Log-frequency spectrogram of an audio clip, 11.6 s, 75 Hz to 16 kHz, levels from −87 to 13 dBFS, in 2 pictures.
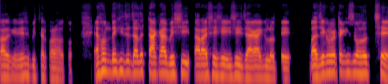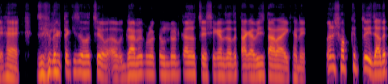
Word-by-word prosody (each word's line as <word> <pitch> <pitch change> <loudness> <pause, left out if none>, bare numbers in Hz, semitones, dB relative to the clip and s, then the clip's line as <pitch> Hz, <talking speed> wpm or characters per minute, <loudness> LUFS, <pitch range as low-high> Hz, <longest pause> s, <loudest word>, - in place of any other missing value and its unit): তাদেরকে 125 -2 0
নিয়ে 125 - -2
এসে 135 - -7
বিচার 120 0 -6
করা 110 -1 -3
হতো। - - -15 0.4
এখন 175 +3 +2
দেখি 175 0 +1
যে, - - -2
যাদের 160 +2 +1
টাকা 150 +1 +6
বেশি, 145 +2 -2 0.2
তারা 135 0 +5
এসে 140 - -3
সেই, 130 -2 +1
সেই 135 -2 +1
জায়গাগুলোতে, 115 -1 +2 0.4
বা 125 - +5
যেকোনো 155 +2 +3
একটা 165 - +1
কিছু 160 0 -3
হচ্ছে 150 0 +1 0.2
হ্যাঁ, 115 -4 +2 0.3
যেকোনো 160 +4 0
একটা 160 - -4
কিছু 165 -1 -4
হচ্ছে, 150 0 -2
অ - - -5
অ - - -3 0.2
গ্রামের 140 +2 +2
কোনো 150 - -3
একটা 145 - -7
উন্নয়ন 145 +1 -4
কাজ 150 - +1
হচ্ছে, 145 - -3
সেখানে 135 -1 -1
যাদের 140 +2 -4
টাকা 130 0 +4
বেশি, 135 +1 -2
তারা 120 -1 +4
এখানে। 110 0 -6 0.4
মানে 220 +1 0
সব 215 - +1
ক্ষেত্রেই 205 -3 +2
যাদের 155 +2 +3
140 Hz, 230 wpm, -23 LUFS, 125-155 Hz, 0.4 s, টাকা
